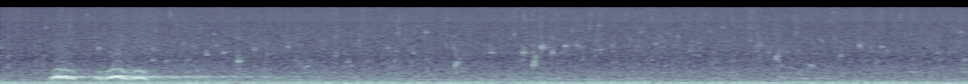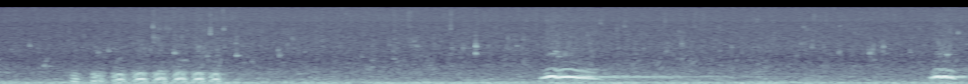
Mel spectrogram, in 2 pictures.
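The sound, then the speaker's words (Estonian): A pair of Ural owls calls excitedly near their nest, giving low hoots in a few short bursts separated by long quiet gaps, over a steady background hiss like falling rain. “kuulame Händkaku paari erutatud kahekõnet pesapaiga läheduses”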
